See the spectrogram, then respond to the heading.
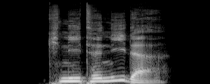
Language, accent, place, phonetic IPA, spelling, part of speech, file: German, Germany, Berlin, [ˌkniːtə ˈniːdɐ], kniete nieder, verb, De-kniete nieder.ogg
- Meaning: inflection of niederknieen: 1. first/third-person singular preterite 2. first/third-person singular subjunctive II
